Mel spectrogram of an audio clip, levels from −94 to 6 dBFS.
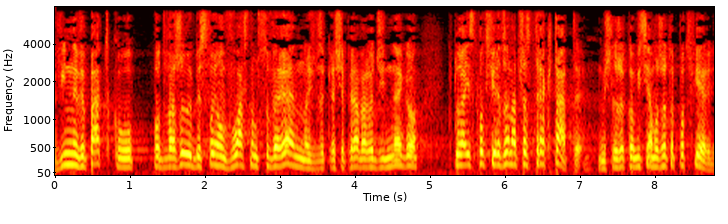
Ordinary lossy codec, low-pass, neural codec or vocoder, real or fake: none; 7.2 kHz; none; real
